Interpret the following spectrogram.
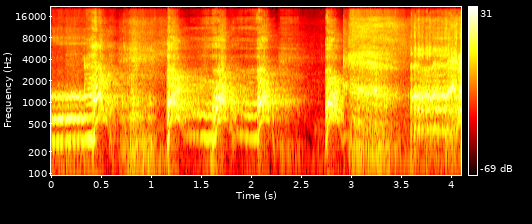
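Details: Protesting a shower, the Chihuahua Rosco gives a rapid series of short growling barks, each starting low and snapping upward in pitch, about six outbursts in four seconds.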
